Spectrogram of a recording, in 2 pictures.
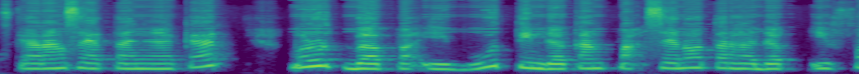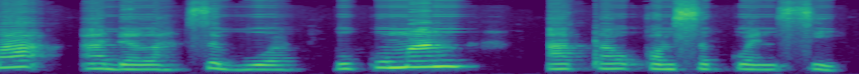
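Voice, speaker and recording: High mellow-voiced woman trainer. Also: moderate pace. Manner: explains patiently, checks agreement, reads out participants' answers. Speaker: teacher training presenter. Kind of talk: online training session.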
